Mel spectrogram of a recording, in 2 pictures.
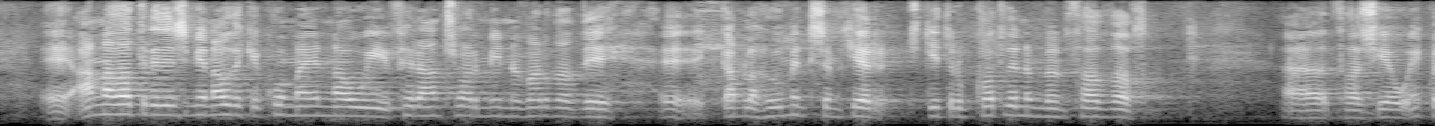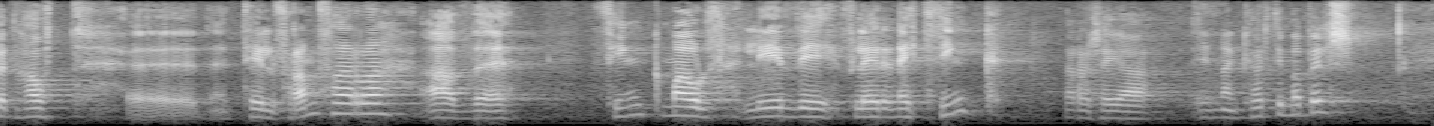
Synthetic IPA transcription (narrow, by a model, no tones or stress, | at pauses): a̰nːaðaːt̪ɾiðɪsɛmjɛn̪aːwðɪɛhcɪkʰɔːmaɪnːawifɪɾɪðansvaːɾɪmiːnʏvaɾðaðɪ | kamlaɦʏɣmɪnt̪sɛmçɛɾsciːt̪ʏɾʏp̚kʰɔt̪lɪnʏmʏmθaðað | aðθaðsjɛwḛjnkʰvɛt̪nɦawht̪ | t̪ʰɪlfɾʔamfaːɾaað | θiŋkmawllɪːvɪfleːjɾɪnejht̪fiŋk | θaɾaseːjaɪnːancʰœr̥t̪ʰiːmapɪls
